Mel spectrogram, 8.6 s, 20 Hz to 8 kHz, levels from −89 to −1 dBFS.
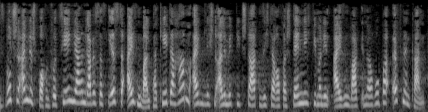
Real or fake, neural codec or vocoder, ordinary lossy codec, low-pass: real; none; none; 7.2 kHz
